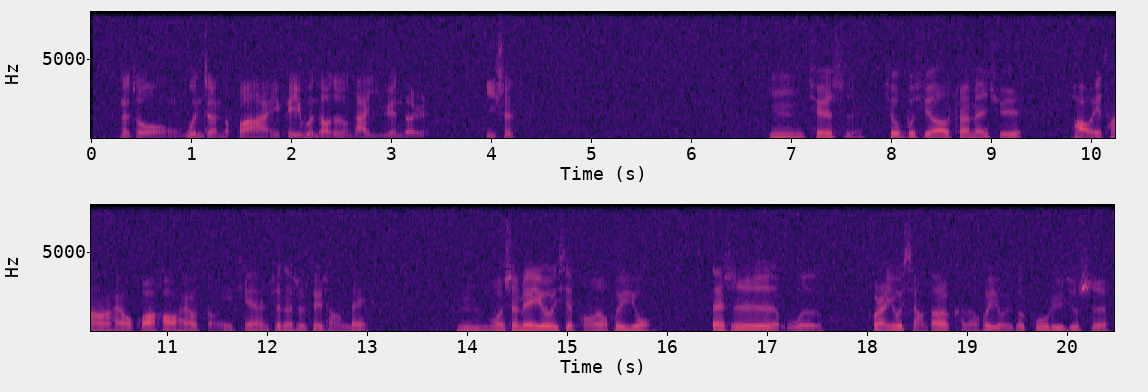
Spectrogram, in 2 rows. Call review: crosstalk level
none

